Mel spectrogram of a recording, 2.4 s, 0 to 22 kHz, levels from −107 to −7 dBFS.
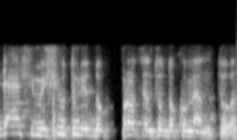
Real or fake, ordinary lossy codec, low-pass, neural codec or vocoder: real; Opus, 32 kbps; 5.4 kHz; none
